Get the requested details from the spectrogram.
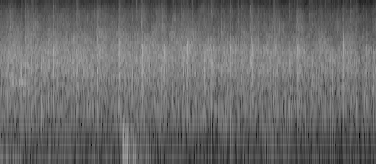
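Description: A large audience gives a big round of applause for an oil refinery worker from Pennsylvania, clapping steadily throughout, a dense, continuous wash of applause at full strength from start to finish.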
